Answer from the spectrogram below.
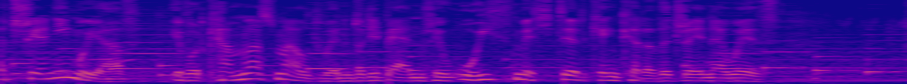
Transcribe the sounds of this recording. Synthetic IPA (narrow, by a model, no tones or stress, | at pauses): ətʰrɛnimʊjavivoːd̥̚kʰamlˠasmalˠdwɪnəndoːdibɛnr̥ɪwʊɨθmɪɬtɨrkʰɪnkʰəɾaðədreːnɛwɪð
